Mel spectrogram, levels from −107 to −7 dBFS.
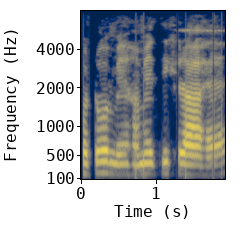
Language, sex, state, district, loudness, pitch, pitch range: Hindi, female, Jharkhand, Sahebganj, -23 LUFS, 175 Hz, 170-180 Hz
